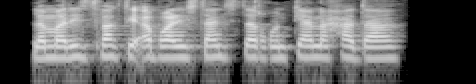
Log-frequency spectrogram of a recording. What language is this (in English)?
Pashto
